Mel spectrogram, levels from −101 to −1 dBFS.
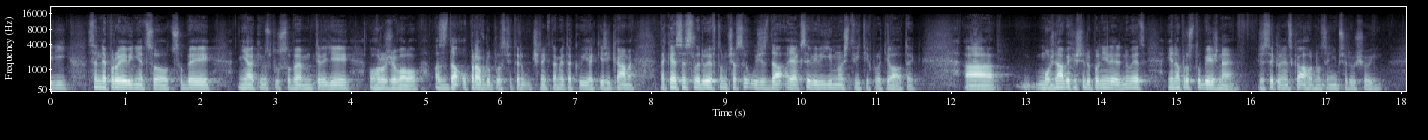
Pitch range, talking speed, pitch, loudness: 105-125 Hz, 175 wpm, 115 Hz, -23 LUFS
